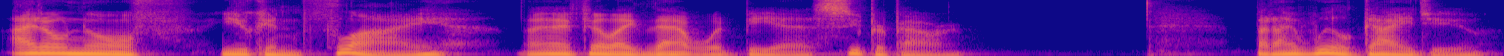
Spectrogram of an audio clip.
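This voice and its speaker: A man playing a gentle, reassuring father comforting his child in a soft, soothing ASMR roleplay. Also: lowish voice, very animated. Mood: tender, encouraging. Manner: soft, soothing, unhurried encouragement.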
